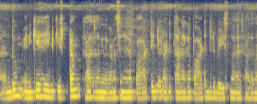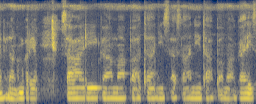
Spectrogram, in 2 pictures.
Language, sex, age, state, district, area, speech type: Malayalam, male, 18-30, Kerala, Wayanad, rural, spontaneous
